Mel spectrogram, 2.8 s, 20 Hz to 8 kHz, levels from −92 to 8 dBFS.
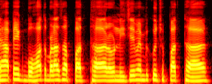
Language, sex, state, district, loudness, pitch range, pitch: Hindi, male, Jharkhand, Garhwa, -13 LUFS, 155-175 Hz, 165 Hz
